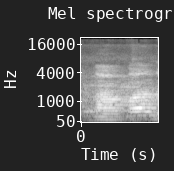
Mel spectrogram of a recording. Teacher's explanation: ada bacaan qalqalah apa ini? Sugro, jadi tipis ya memantuknya.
